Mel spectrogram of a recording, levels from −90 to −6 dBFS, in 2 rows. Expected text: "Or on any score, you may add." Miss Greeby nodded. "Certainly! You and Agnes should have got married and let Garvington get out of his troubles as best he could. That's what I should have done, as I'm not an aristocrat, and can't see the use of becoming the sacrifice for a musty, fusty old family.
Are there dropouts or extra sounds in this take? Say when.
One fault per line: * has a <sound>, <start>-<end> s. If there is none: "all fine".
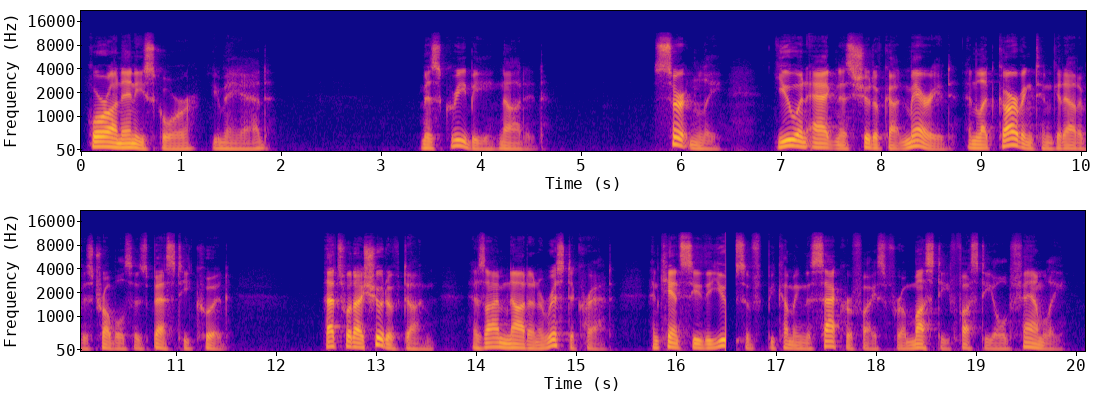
* has a dropout, 16.5-16.6 s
